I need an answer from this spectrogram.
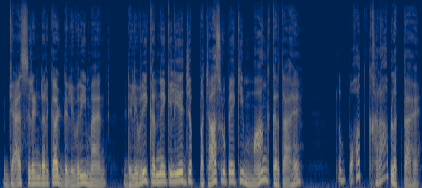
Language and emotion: Hindi, sad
